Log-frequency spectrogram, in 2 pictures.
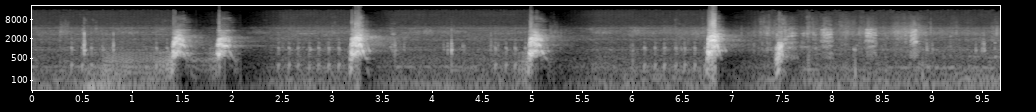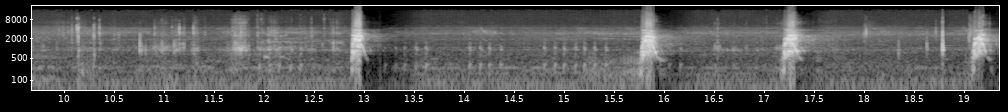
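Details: A West Highland White Terrier gives sharp, high barks during a voice test, single or in quick pairs, spaced irregularly.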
